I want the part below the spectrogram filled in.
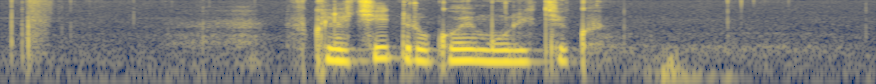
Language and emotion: Russian, neutral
